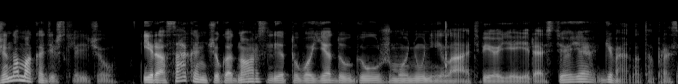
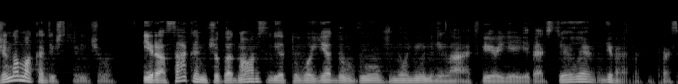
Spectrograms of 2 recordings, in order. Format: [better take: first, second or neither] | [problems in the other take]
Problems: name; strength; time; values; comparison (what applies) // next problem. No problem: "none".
first | noise reduction (neural mask model DeepFilterNet 3)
